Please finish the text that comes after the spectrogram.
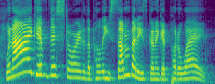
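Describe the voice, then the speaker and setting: A woman's voice: high-pitched, animated, fast talker, sharp tone, a little hiss or hum, heavily acted. A woman playing a scatterbrained, cheerful wife turned amateur detective in the style of 1940s radio comedy, earnest and confidently illogical. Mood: proud, earnest.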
